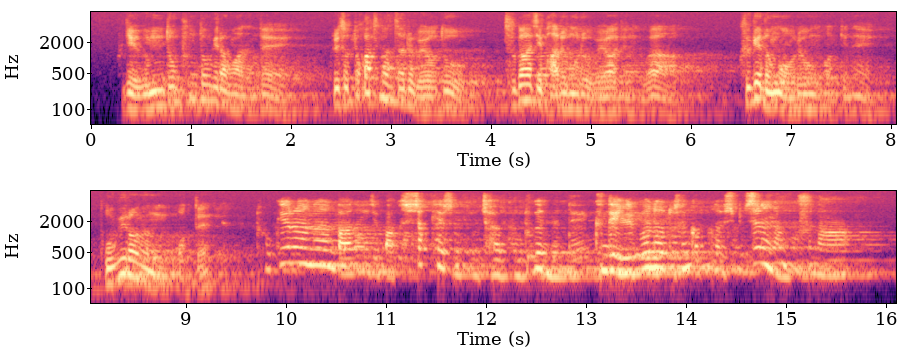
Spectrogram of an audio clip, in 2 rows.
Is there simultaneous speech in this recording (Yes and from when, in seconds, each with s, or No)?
No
